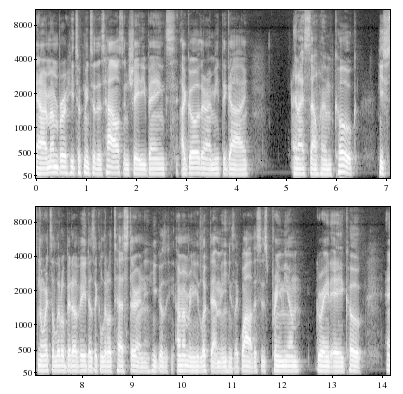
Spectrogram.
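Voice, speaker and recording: Against a quiet background, a man with an American accent talks fairly quickly in a very deep, low pitch, monotone and flat. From South Florida. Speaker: podcast host. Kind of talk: casual chat.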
